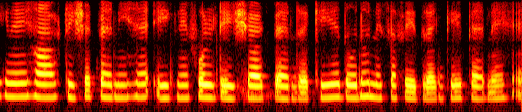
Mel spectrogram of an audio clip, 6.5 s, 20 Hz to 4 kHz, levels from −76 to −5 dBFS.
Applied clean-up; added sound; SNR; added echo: none; none; none; none.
